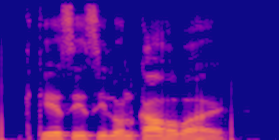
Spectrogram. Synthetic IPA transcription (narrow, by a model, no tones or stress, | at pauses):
kkesisilonkaɦobaɦɛj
